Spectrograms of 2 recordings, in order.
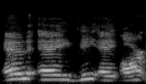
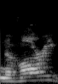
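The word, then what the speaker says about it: Navarre: are Navar false story n a v a r r e if you want to pronounce it navari go right ahead I'm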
